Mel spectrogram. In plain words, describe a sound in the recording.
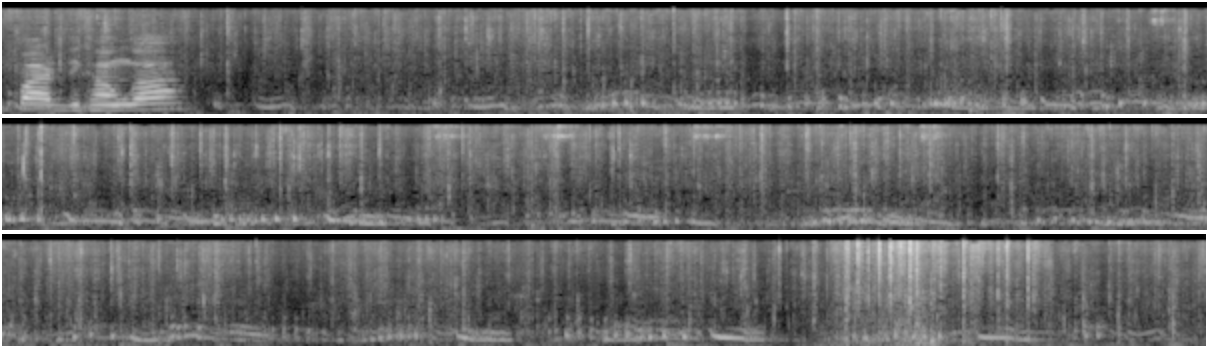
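Many pigeons coo in low, warbling murmurs.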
